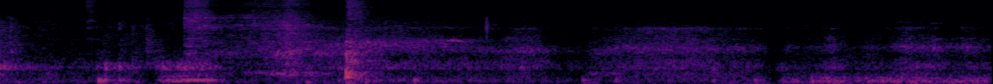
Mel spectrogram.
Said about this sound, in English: that was a long breath. he's about to spit a bar.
